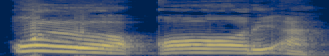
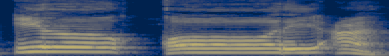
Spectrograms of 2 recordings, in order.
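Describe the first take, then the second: First: The word begins with a u vowel. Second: The word begins with an i vowel. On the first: "atau ul-Qari'ah" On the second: "bacanya bukan il-Qari'ah"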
